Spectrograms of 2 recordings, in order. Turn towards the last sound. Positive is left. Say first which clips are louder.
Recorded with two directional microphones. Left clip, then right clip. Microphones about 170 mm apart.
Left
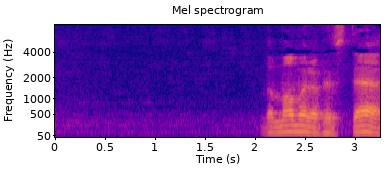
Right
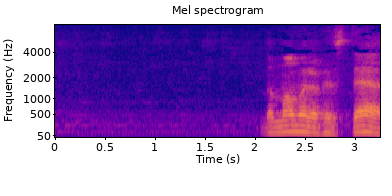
# left 2 dB
turn(degrees=15)  # may be behind; listen again after turning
